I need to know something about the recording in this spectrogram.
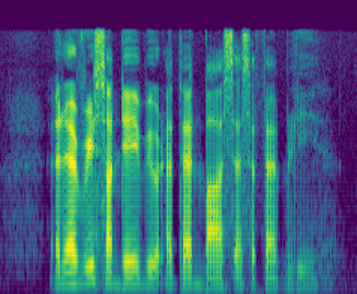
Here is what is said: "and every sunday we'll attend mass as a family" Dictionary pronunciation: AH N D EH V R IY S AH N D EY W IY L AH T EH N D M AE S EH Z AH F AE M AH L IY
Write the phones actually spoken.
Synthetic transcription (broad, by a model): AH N EH V R IY S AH N D EY W IY W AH T EH N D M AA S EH S AH F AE M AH L IY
